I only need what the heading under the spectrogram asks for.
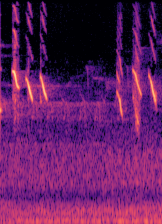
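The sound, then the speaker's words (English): American goldfinch calling: three quick, bright chirps, a short pause, then a faster run of five similar high notes, clear with no voices; the species' signature call, said to sound like someone saying "potato chip". “And while not part of the song, a singing American goldfinch might make the species' signature call, which sounds a bit like someone saying, "potato chip."”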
